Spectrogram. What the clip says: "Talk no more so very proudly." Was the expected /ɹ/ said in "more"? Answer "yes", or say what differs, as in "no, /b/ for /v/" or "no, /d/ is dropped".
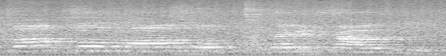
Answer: no, /l/ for /ɹ/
